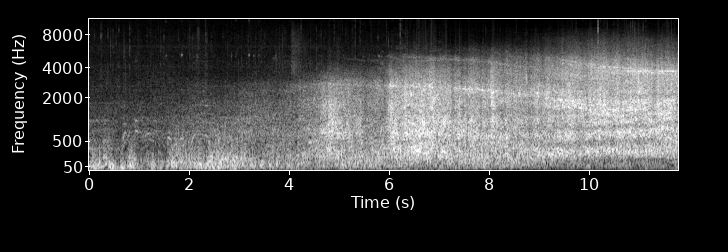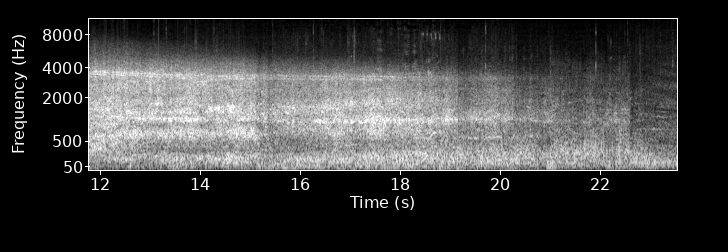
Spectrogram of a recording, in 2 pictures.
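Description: A six-ship formation of L-39 Albatros jet trainers passing overhead, their turbofan engines a loud rushing jet noise with a high whine. It swells about four to six seconds in, stays loudest through the middle and slowly eases as the formation moves away.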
